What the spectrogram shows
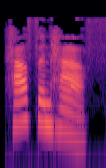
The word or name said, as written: half-and-half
